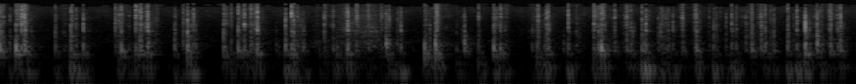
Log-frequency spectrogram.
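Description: Fast tapping with long nails on the front of a hollow, printed cardboard gift box gives a quick run of short, dry clicks with hollow low thumps underneath. Each tap dies away almost at once, forming a dense, uneven patter.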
